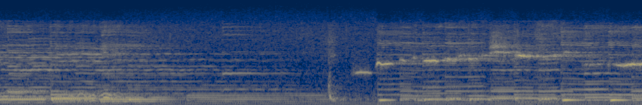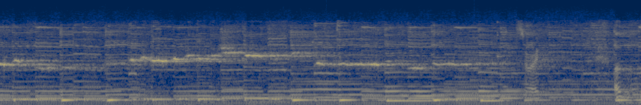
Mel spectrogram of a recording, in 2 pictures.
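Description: Live folk-rock band playing an instrumental break: strummed acoustic guitar and bass chords under a high, sliding lead melody line. The music eases off and gets quieter, then the lead melody comes in about five seconds in and carries the rest of the break.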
